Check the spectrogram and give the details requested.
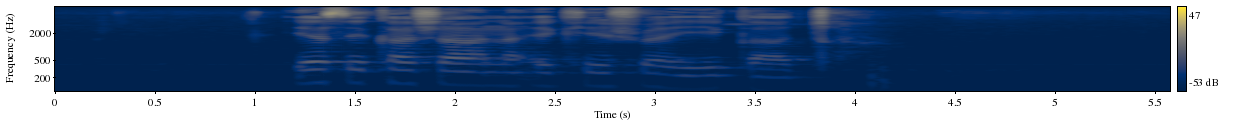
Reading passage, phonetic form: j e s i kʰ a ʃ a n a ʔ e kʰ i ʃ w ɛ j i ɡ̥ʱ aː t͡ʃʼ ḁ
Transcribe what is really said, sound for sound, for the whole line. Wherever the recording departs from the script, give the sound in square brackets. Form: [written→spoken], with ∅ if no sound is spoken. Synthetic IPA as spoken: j e s i kʰ a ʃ a n a ʔ e kʰ i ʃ w ɛ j i ɡ̥ʱ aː t͡ʃʼ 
